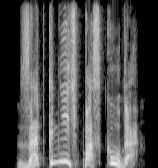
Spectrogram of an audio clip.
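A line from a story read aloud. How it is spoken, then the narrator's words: Shrieking. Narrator (Russian): взвизгнул Мухобой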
